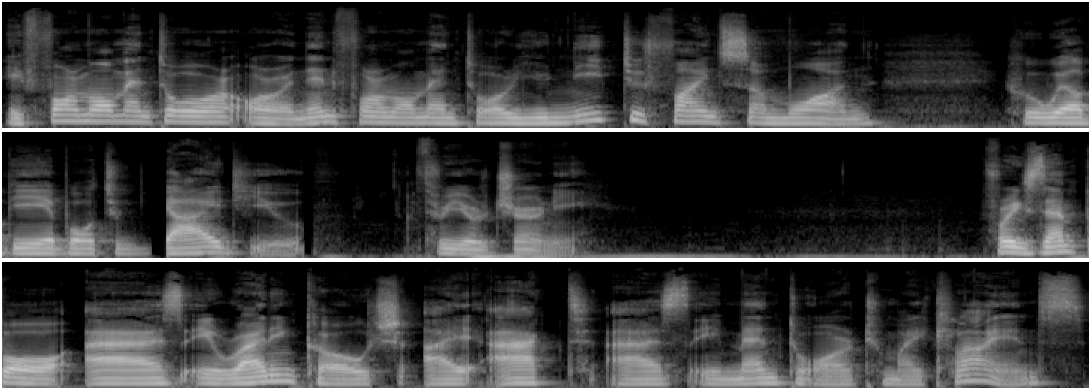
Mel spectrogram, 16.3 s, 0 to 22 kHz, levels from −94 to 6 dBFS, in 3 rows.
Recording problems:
choppy; very; at 6 s; 8% of the speech affected

